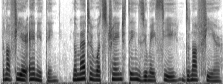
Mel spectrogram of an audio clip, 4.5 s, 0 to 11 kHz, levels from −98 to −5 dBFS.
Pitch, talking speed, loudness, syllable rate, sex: 175 Hz, 200 wpm, -18 LUFS, 4.6 syllables/s, female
